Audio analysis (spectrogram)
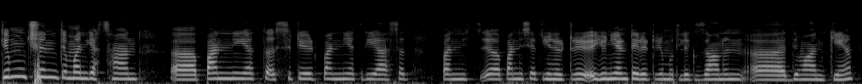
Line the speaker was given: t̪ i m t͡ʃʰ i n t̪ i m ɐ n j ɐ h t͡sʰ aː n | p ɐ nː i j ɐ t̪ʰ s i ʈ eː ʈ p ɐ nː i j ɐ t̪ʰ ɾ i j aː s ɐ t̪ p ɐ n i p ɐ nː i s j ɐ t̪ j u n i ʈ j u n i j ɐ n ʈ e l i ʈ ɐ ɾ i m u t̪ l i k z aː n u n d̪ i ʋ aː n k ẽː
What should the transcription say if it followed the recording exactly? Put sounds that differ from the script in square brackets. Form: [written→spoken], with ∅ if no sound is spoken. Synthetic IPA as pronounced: t̪ i m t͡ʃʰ i n t̪ i m ɐ n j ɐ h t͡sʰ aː n | p ɐ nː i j ɐ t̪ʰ s i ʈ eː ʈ p ɐ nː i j ɐ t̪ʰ ɾ i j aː s ɐ t̪ p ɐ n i p ɐ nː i s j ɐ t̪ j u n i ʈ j u n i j ɐ n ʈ e [l→ɾ] i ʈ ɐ ɾ i m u t̪ l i k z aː n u n d̪ i ʋ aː n k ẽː

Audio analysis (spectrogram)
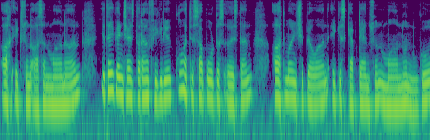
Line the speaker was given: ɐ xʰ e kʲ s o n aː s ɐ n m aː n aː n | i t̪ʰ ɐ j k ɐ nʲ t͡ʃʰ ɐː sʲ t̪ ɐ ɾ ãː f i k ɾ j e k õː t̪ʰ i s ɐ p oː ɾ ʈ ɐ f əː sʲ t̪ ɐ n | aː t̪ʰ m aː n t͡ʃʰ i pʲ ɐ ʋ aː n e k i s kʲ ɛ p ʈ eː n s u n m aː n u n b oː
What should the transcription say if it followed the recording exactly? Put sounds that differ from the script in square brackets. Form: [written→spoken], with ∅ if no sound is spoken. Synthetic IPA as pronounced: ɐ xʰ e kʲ s [o→u] n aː s ɐ n m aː n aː n | i t̪ʰ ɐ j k ɐ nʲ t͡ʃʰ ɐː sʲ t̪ ɐ ɾ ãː f i k ɾ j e k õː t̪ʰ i s ɐ p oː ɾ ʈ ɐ [f→s] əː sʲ t̪ ɐ n | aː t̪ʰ m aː n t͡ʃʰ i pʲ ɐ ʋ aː n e k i s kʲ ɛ p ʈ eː n s u n m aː n u n [b→ɡ] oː

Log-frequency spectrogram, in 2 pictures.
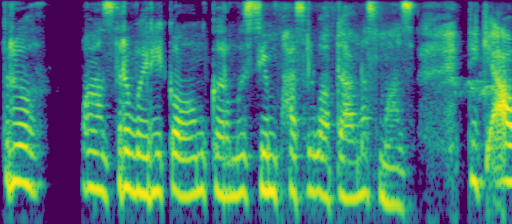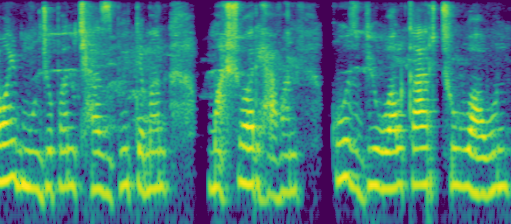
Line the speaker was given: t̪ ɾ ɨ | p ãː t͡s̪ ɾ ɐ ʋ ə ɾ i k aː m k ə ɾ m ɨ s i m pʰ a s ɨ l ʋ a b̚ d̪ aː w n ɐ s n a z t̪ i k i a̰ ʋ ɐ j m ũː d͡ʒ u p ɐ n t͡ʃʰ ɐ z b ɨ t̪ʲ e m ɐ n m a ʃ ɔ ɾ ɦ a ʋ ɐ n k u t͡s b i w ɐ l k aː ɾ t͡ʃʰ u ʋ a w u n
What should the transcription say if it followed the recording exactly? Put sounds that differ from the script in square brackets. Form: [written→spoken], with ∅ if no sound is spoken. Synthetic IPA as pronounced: t̪ ɾ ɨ | p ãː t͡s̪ ɾ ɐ ʋ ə ɾ i k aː m k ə ɾ m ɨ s i m pʰ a s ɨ l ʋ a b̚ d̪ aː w n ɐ s [n→m] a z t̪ i k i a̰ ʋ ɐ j m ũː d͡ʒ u p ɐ n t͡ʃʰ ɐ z b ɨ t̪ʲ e m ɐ n m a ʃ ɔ ɾ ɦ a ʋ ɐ n k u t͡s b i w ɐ l k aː ɾ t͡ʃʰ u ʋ a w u n

